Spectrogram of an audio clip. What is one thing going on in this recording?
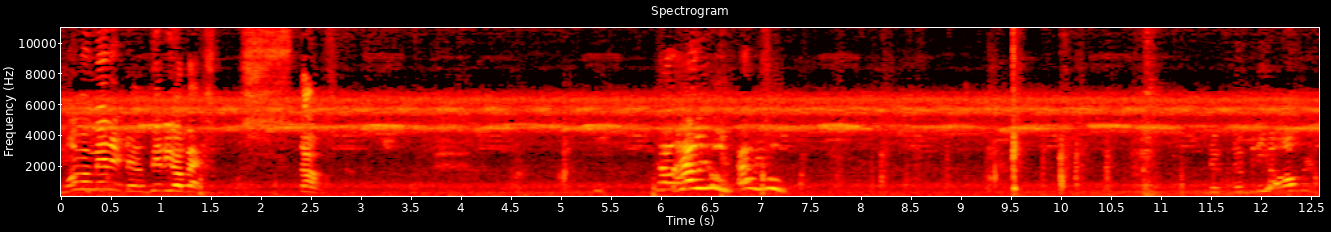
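Young boys shout and talk with animation nearby outdoors.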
